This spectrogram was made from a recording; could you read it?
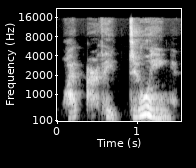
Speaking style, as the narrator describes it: Esther whispered

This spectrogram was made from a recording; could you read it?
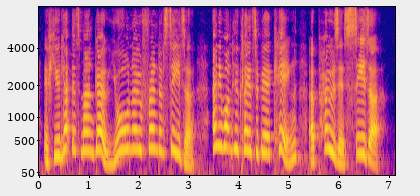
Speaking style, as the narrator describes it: the Jews kept shouting

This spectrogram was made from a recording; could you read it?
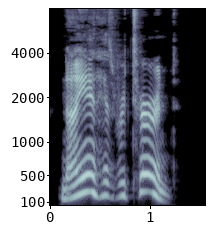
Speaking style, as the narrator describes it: Xing Ling cried

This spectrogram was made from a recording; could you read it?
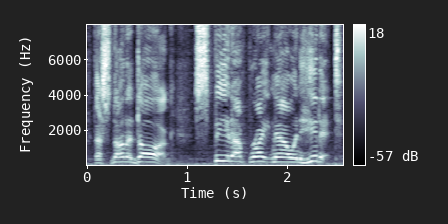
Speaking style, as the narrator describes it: Travis starts yelling back over the radio

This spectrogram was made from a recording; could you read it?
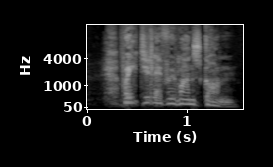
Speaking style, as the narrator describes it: said Hermione nervously

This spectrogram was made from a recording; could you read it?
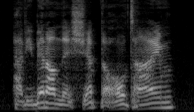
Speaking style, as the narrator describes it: he asked quietly

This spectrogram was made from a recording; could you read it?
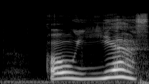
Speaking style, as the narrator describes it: exclaimed Midas

